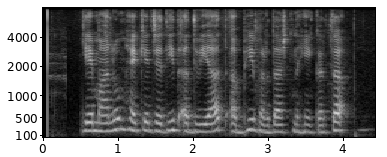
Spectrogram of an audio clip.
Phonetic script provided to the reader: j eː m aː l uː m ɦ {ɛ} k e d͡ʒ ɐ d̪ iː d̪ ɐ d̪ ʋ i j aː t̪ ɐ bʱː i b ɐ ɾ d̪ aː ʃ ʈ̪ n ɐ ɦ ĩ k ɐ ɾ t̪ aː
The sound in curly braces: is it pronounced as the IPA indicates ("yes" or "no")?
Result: yes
